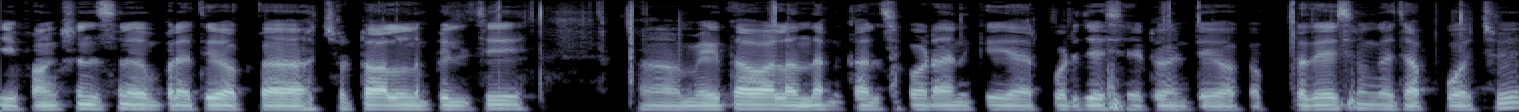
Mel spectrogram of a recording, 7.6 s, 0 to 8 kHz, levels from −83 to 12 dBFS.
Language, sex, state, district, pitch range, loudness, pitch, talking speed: Telugu, male, Andhra Pradesh, Guntur, 90-100 Hz, -18 LUFS, 95 Hz, 120 wpm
